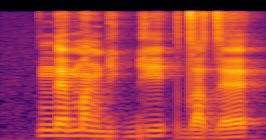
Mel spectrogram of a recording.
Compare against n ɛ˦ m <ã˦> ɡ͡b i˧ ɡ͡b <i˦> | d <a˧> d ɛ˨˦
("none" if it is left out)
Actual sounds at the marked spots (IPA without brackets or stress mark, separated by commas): ã˦, i˦, a˨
